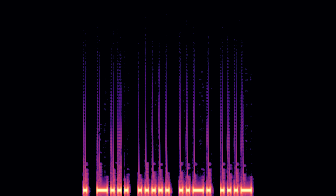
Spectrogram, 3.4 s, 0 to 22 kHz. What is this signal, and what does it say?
Morse code, heard as a keyed tone, about 34 wpm, 700 Hz. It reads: EB5FV
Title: DXCC-100 Call Signs - 5 Characters - Repeated 3x - 35wpm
